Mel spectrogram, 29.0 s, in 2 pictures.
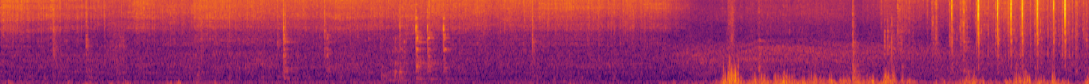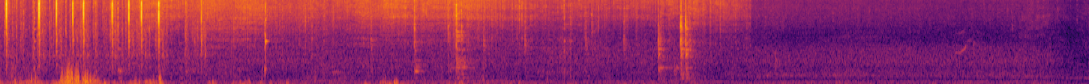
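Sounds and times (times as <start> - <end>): faint hiss: 0.0 - 29.0
utensil clicks: 12.4 - 18.2.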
